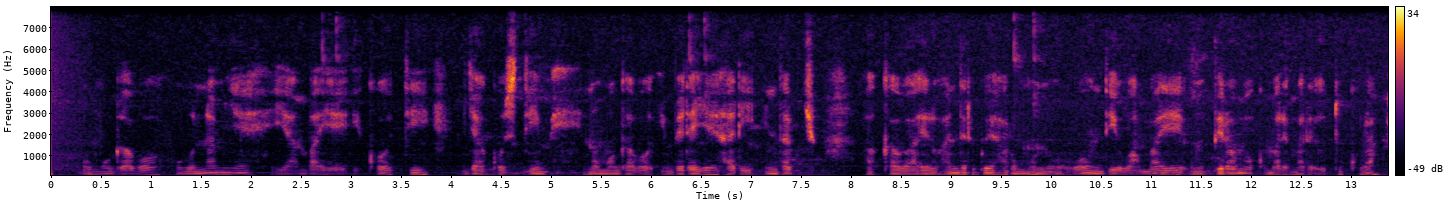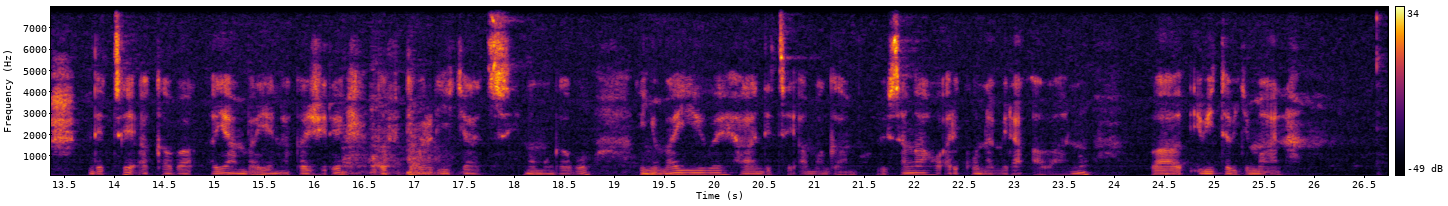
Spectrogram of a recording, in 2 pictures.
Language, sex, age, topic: Kinyarwanda, male, 18-24, health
